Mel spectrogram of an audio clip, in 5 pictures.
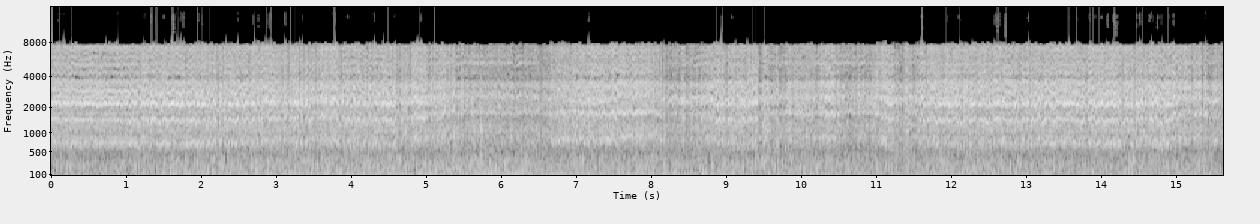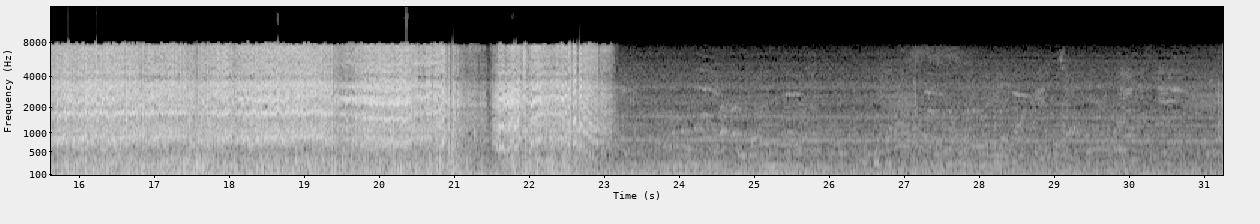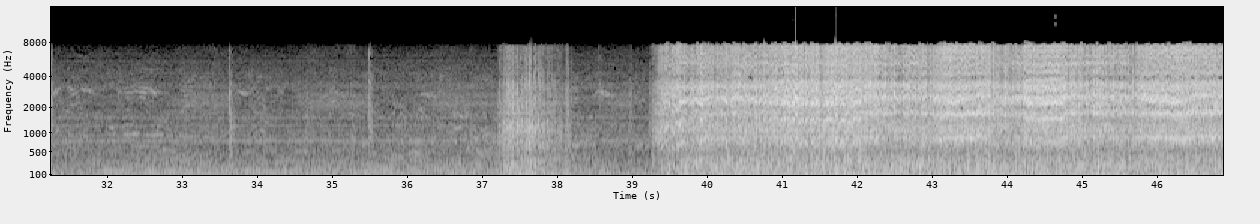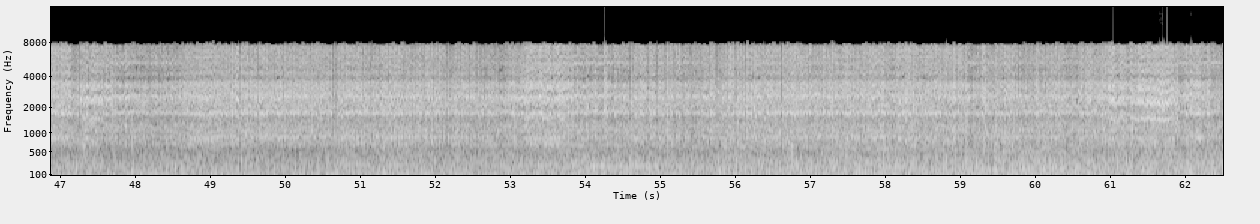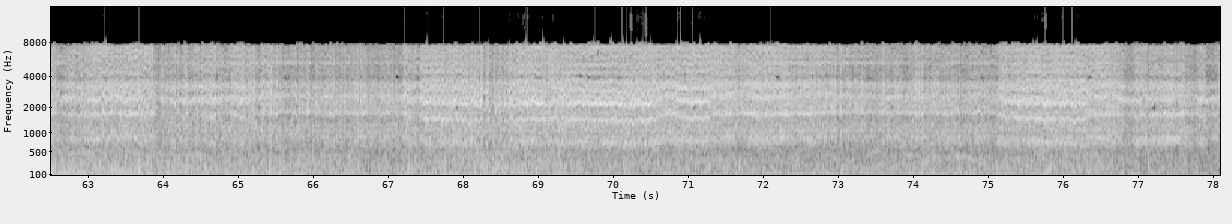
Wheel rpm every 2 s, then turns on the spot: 210, 210, 220, 220, 220, 220, 210, 220, 220, 220, 160, 50, 0, 0, 0, 0, 0, 0, 0, 40, 200, 220, 220, 220, 230, 230, 230, 230, 230, 230, 230, 220, 220, 230, 210, 220, 230, 220, 220.
none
